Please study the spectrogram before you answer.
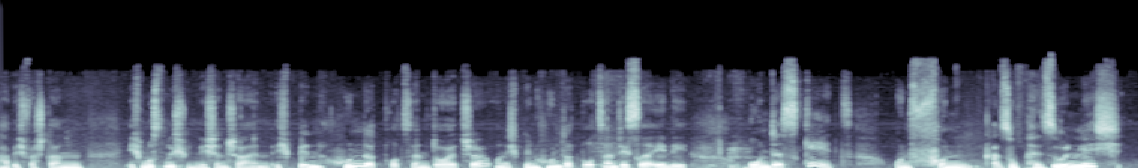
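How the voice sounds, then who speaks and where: A woman's voice: medium pitch, a little mellow. A woman journalist speaking as a panel guest, personal and earnest. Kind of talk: panel discussion.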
